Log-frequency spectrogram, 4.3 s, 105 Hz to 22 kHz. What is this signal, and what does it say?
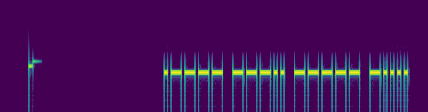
Morse code, heard as a keyed tone, about 34 wpm, 700 Hz. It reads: 1806
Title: Numbers - 4-Digit 35wpm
